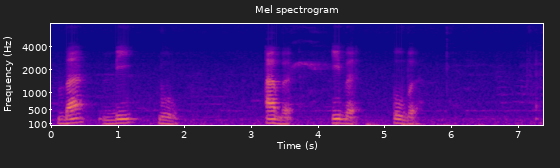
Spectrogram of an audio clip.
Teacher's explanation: Suaranya tidak bisa dijalankan. Ab nggak bisa kita jalankan, pasti tertahan karena bibir atas dan bibir bawah menutup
